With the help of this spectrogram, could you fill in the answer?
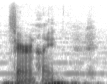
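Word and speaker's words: Farn'd: Except for it's pronounced Fahrenheit.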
